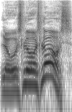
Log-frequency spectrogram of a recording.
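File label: Sniper go, German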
